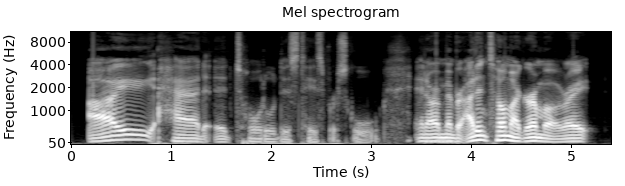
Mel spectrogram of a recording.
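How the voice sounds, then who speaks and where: With an American accent, a man speaks in an unremarkable speaking voice at a fairly low pitch and moderate pace, with lively intonation and big swings in loudness. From Florida. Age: 20s. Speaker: podcast guest, poet. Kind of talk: casual chat.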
